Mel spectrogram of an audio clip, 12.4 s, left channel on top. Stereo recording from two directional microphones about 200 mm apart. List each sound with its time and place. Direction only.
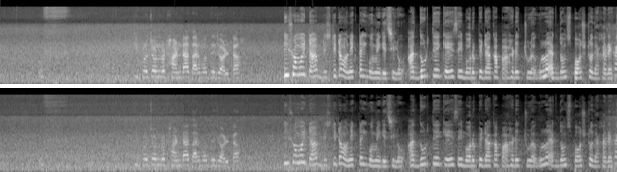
3.1 s speech: 5° right (ahead or behind)
5.7 s speech: 45° left (ahead or behind)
